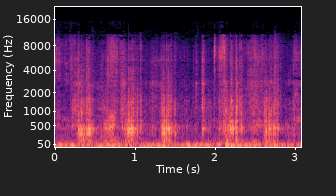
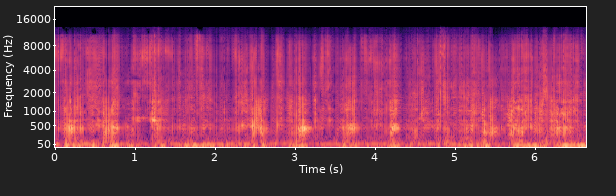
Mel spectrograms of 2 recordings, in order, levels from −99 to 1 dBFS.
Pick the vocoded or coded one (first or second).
second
